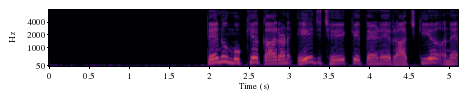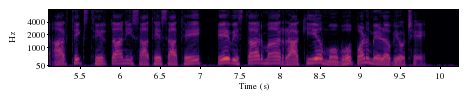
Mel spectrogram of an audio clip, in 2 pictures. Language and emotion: Gujarati, neutral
